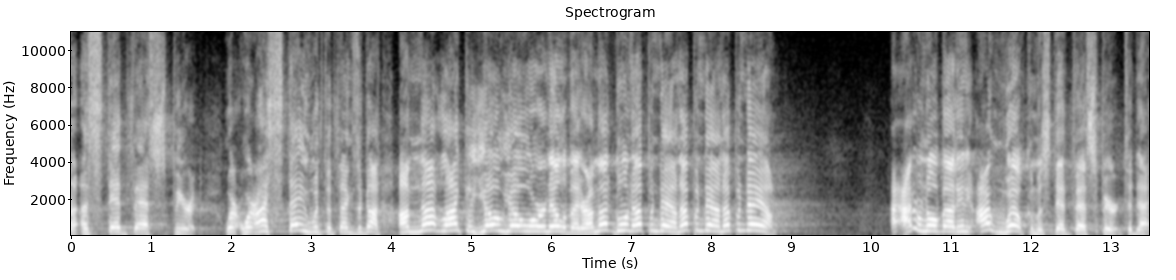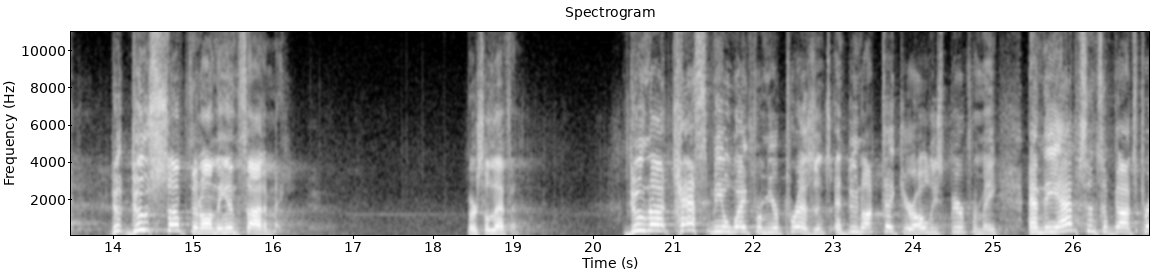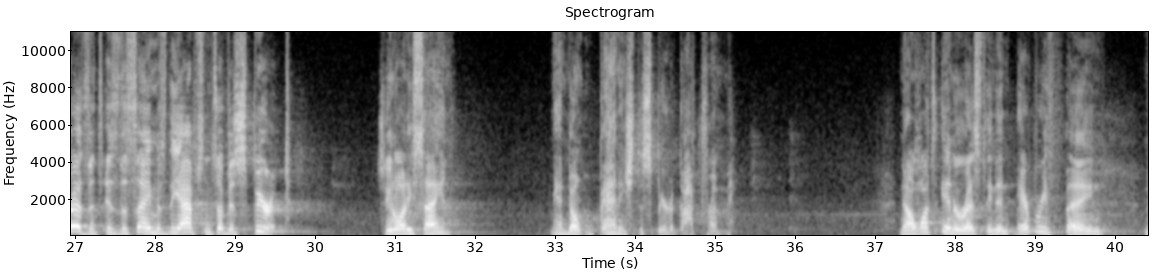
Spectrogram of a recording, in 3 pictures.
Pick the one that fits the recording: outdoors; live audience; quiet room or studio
live audience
